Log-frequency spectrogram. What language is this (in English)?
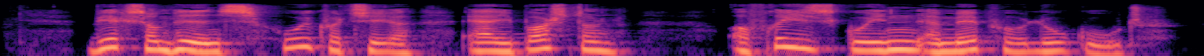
Danish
